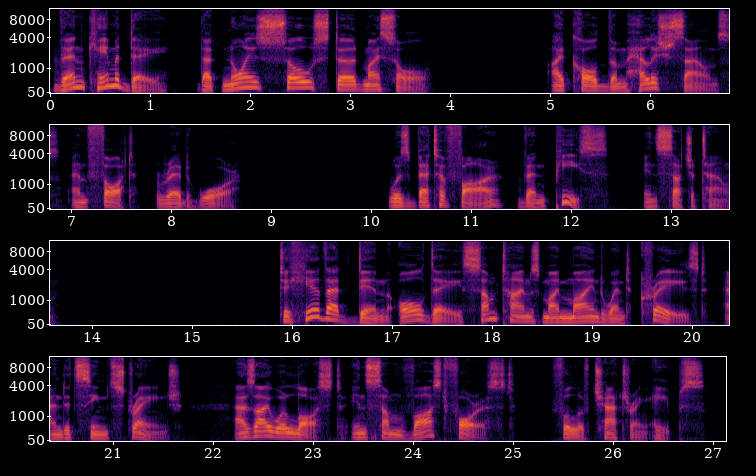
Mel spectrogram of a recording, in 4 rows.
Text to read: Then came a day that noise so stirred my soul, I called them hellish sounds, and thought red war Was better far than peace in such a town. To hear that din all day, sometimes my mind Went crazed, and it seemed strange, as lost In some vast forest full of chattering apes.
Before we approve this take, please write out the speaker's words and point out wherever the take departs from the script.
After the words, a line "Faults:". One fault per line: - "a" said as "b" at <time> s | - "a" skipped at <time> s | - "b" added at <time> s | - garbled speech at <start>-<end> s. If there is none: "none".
Then came a day that noise so stirred my soul, I called them hellish sounds, and thought red war Was better far than peace in such a town. To hear that din all day, sometimes my mind Went crazed, and it seemed strange, as I were lost In some vast forest full of chattering apes.
Faults:
- "I were" added at 22.4 s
